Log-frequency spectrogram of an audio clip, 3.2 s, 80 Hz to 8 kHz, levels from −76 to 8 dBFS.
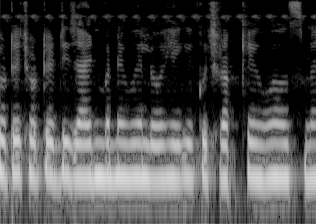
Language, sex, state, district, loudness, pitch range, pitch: Hindi, female, Punjab, Kapurthala, -13 LUFS, 205-215 Hz, 210 Hz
